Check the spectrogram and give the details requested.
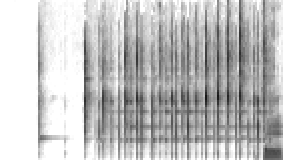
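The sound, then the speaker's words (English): A spoon clinks against a dense mug: a lone tap, then a quick, uneven run of bright ringing clinks for about two seconds, ending as a voice briefly cuts in. “That sounds like a spoon on a very dense mug.”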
